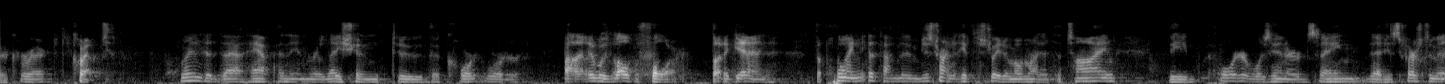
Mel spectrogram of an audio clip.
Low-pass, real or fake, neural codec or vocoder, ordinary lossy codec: 7.2 kHz; fake; codec, 24 kHz, 1.5 kbps, HILCodec; MP3, 48 kbps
